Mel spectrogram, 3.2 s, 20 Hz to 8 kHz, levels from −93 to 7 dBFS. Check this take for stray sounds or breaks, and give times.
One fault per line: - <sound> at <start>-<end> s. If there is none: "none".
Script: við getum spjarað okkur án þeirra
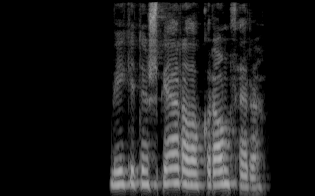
none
